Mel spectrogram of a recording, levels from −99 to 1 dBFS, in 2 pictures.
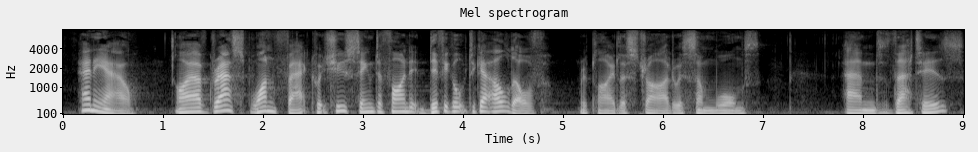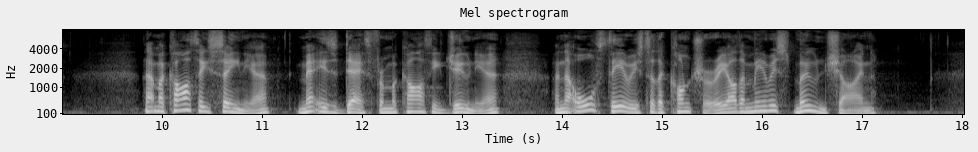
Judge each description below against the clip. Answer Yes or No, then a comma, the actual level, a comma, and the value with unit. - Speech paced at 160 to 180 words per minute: No, average, 150 wpm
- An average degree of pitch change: No, wide, 7.1 semitones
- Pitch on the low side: Yes, low, 125 Hz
